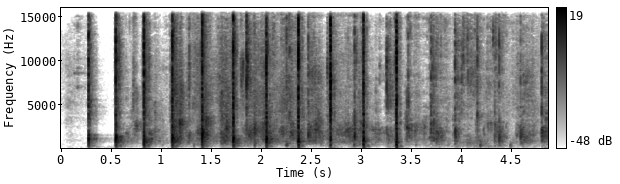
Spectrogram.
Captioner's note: everyone applauding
